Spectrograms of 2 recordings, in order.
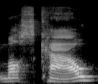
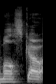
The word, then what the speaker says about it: Moscow: I hate Moscow instead of Moscow.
